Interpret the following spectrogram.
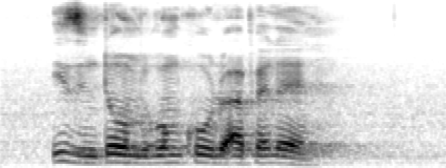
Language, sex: Xhosa, male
